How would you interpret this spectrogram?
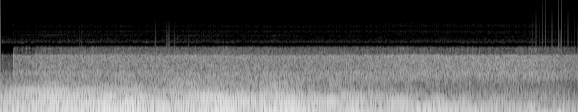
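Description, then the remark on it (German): A deep, rumbling synthesizer sub-bass drones steadily and loudly for several seconds, its low growl layered with a muffled midrange buzz and no voices over it. “Und jetzt noch diesen Sub-Bass, den ich noch dazu gefügt hatte.”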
